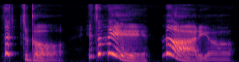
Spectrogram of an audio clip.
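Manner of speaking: loud, high, bouncy cartoon voice; Mario. Shown as a demonstration. Streamer doing impressions, loud high Mario voice. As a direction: leap up high, then swoop down on the name. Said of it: "can also do kind of a Mario".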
